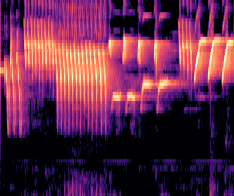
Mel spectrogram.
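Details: Domestic canary singing a varied song of fast rolling trills followed by repeated upward-sweeping whistled notes, bright and high-pitched, in a quiet setting.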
